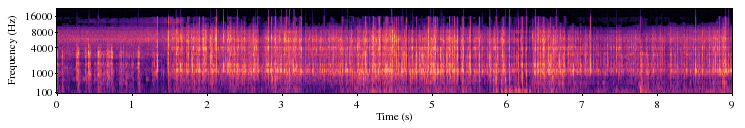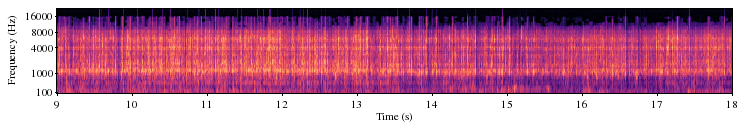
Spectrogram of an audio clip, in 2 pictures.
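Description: Heavy spray of water from a hose pouring down onto a steel ship's deck and splashing right over the camera: a loud, steady rush that swells about a second and a half in.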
